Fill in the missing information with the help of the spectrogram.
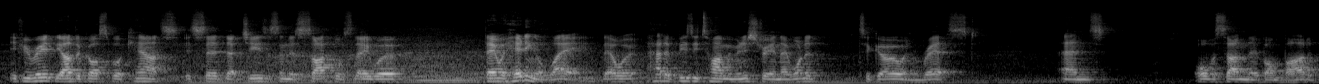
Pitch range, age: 110-135 Hz, 20-39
